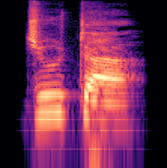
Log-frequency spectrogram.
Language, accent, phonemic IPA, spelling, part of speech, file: Swahili, Kenya, /ˈʄu.tɑ/, juta, verb, Sw-ke-juta.flac
- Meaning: to regret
